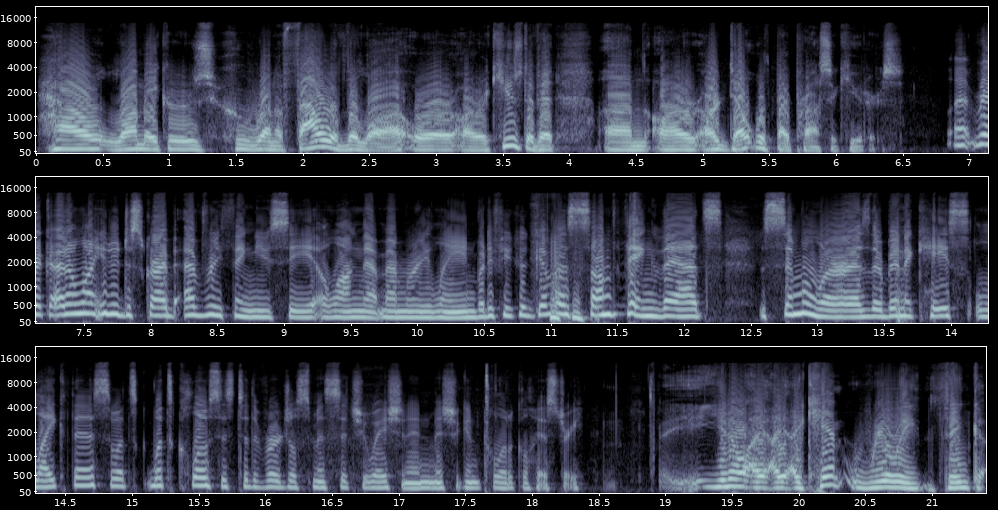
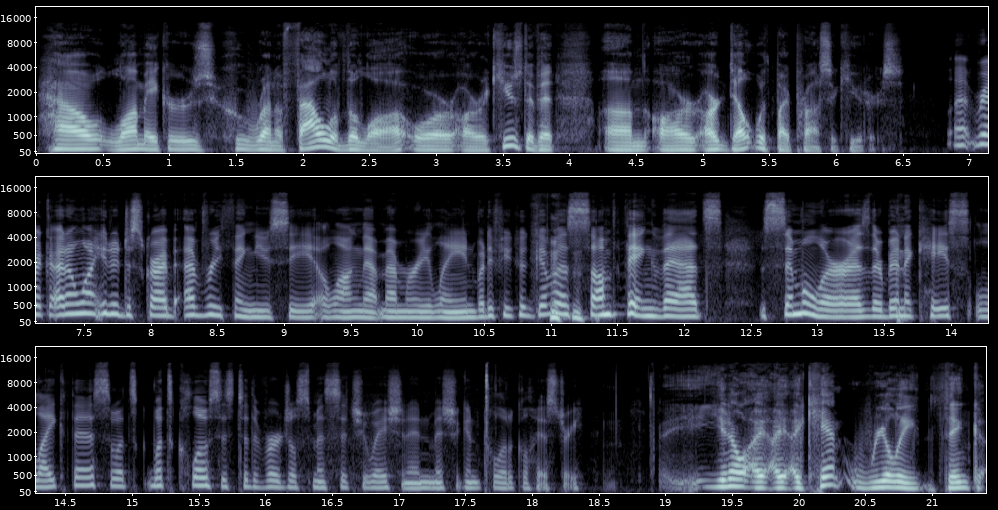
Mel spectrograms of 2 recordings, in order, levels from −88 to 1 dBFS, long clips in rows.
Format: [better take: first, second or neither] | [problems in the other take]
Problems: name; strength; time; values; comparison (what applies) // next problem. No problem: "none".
second | distortion; heavy; 7 dB below the speech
